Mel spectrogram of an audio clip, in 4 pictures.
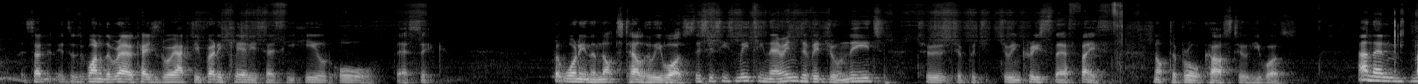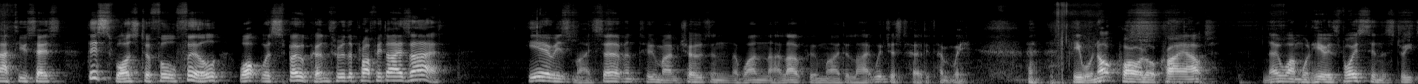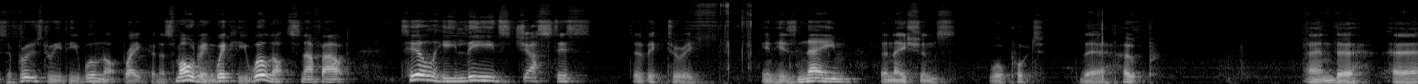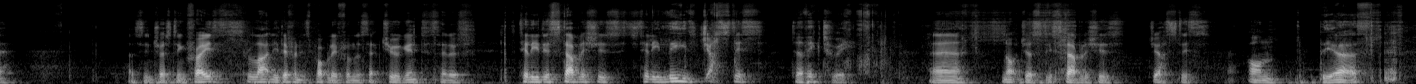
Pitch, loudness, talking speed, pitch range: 110 Hz, -24 LUFS, 170 wpm, 95-140 Hz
